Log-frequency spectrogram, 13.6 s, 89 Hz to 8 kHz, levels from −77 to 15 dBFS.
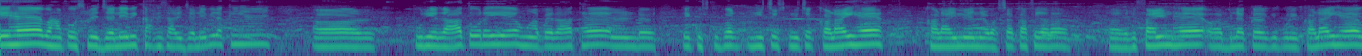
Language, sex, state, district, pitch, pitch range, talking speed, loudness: Hindi, male, Uttar Pradesh, Etah, 205 Hz, 195-220 Hz, 200 wpm, -22 LUFS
